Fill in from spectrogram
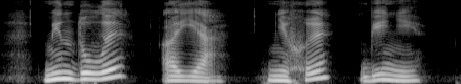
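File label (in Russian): УДЭГЕЙСКИЙ У меня хорошо идут дела; Миндулэ ая нехэ бини.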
